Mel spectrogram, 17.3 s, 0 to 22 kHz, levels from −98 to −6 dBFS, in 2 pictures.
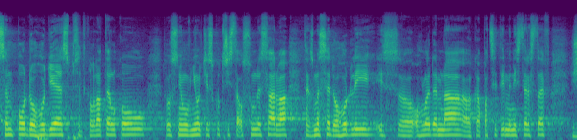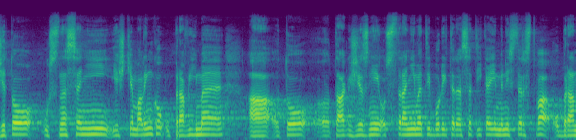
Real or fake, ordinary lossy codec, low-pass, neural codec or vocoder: real; Opus, 64 kbps; 14.4 kHz; none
